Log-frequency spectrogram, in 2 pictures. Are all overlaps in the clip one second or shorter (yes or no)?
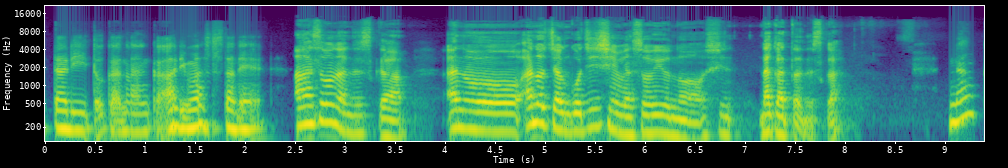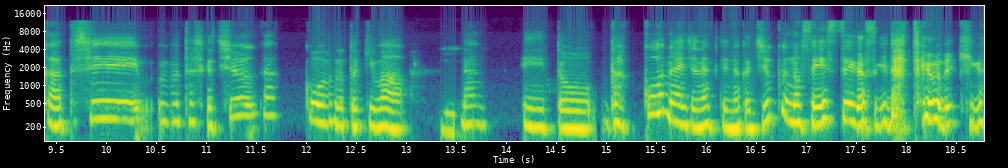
yes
